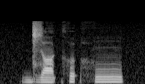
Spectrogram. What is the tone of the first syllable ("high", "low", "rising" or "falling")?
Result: low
